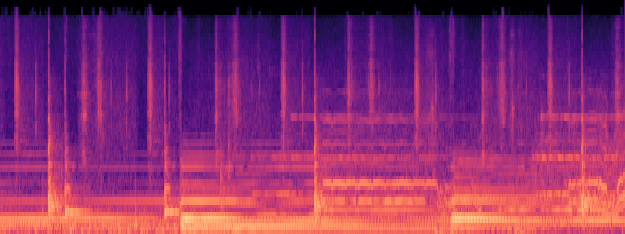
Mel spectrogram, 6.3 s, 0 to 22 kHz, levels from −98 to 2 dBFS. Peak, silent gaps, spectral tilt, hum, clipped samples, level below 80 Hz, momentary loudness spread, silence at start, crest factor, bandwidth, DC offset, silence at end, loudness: 0 dBFS; none; -7.5 dB/octave; none; under 0.1%; -40 dBFS; 9 LU; 0 s; 16 dB; 15.5 kHz; under 0.1%; 0 s; -18 LUFS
